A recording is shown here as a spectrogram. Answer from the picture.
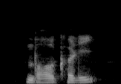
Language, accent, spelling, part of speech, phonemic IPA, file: French, France, brocoli, noun, /bʁɔ.kɔ.li/, LL-Q150 (fra)-brocoli.wav
- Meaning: broccoli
